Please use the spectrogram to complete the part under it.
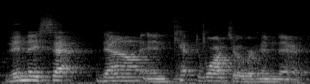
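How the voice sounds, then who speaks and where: A man's voice: a little high, measured pace, a bit bright. A young adult man giving a dramatic Bible reading in a declamatory, emphatic way, recorded by a camera a few meters away in a large living room. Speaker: reader of scripture. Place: large, sparsely furnished living room indoors. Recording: very echoey room, camera at a distance.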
